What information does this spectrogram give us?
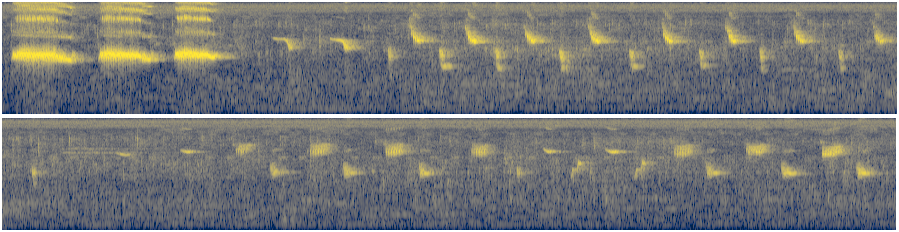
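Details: Ashy drongo song from a tutor recording for songbirds opens with three loud whistled notes, then a long, varied string of quick chirps alternating between higher and lower pitches, fading slightly toward the end.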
